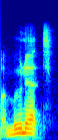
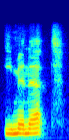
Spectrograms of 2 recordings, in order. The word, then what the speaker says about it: Amunet: Yeah, people say Amunet, but the U vowel is actually coming from the Coptic pronunciation of Amun.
